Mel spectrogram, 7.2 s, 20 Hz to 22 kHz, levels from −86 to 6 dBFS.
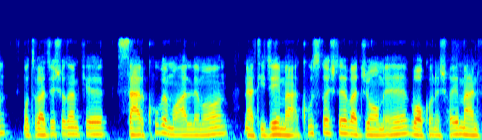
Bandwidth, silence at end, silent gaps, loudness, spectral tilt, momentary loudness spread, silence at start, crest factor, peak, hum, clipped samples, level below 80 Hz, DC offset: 8.4 kHz; 0 s; none; -23 LUFS; -5.5 dB/octave; 7 LU; 0 s; 18 dB; -6 dBFS; none; under 0.1%; -54 dBFS; under 0.1%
